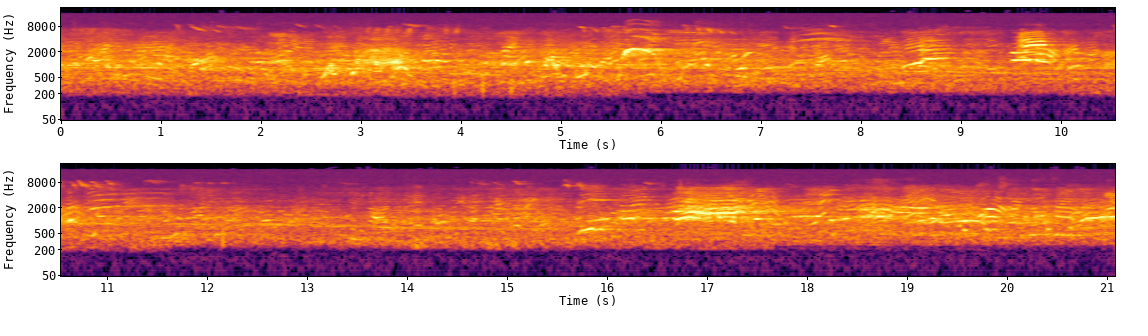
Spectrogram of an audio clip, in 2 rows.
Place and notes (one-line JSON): {"title": "Hofmannstraße, Dresden, Deutschland - Bundesweiter Probealarmtag Sierene und Schulhof mit Kindern", "date": "2020-09-10 11:00:00", "description": "Schulhof mit Kindern\nBundesweiter Probealarm 11:00 Sierene auf Schuldach und andere im Hintergrund", "latitude": "51.04", "longitude": "13.81", "altitude": "119", "timezone": "Europe/Berlin"}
